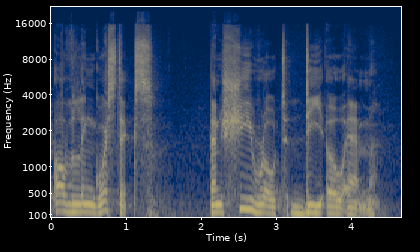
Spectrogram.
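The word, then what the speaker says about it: de: But it's pronounced, both of them are pronounced dom, D-O-M.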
